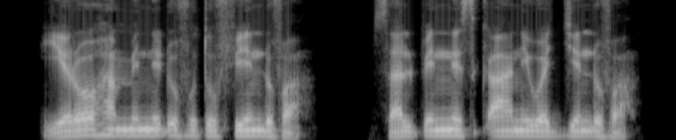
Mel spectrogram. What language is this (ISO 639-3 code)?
orm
